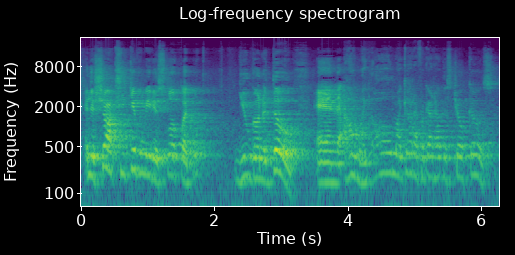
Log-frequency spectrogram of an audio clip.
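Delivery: lightly done Brooklyn Italian fisherman telling his story; Brooklyn Italian guy. Retold or imitated. Comedian imitating the Brooklyn Italian shark survivor, Brooklyn accent. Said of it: "I'm sure the guy's like".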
